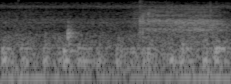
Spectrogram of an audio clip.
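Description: A faint, steady, irregular patter of small bubbles comes from the water chamber of a bubble CPAP device. The bubbling is normal and shows that the set pressure is being held. Quiet room noise is in the background.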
